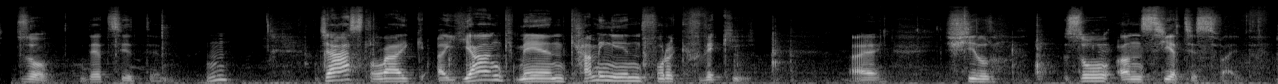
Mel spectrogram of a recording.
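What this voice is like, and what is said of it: Bad put-on foreign accent. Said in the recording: “It's a bad accent. I really believe it's bad”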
